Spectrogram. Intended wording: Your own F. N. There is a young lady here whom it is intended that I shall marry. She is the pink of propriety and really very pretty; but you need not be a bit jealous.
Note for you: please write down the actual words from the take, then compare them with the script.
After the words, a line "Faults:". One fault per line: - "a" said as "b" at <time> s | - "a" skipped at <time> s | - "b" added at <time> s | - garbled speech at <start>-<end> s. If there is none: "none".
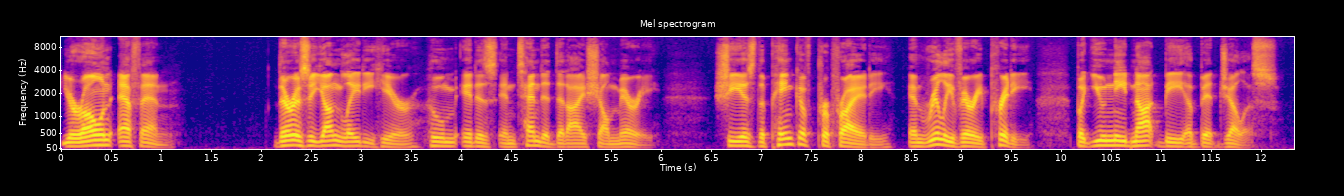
Your own F. N. There is a young lady here whom it is intended that I shall marry. She is the pink of propriety and really very pretty; but you need not be a bit jealous.
Faults:
none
